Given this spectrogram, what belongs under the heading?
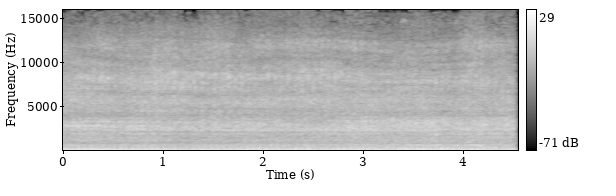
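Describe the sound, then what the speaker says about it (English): A Farmall C or Super C tractor engine pulling at a tractor pull, a steady, loud mechanical drone that holds constant throughout with no voices over it. "it looks like we got a Farmall C or a Super C pulling right now"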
